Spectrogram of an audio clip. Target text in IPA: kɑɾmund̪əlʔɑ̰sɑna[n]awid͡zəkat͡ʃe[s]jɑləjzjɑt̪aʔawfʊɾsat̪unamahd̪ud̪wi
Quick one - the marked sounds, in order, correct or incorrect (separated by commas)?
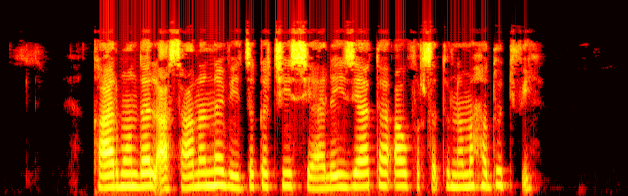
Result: correct, correct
